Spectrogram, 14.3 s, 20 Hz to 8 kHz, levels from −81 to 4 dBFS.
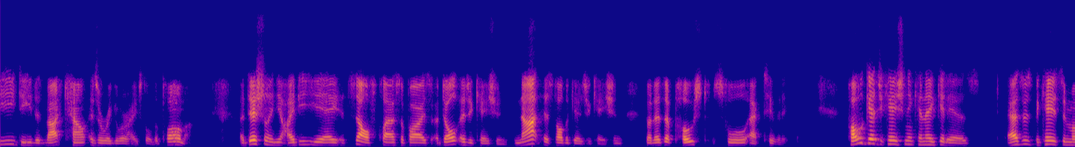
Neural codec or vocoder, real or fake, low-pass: codec, 24 kHz, 0.5 kbps, DualCodec; fake; 7.2 kHz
